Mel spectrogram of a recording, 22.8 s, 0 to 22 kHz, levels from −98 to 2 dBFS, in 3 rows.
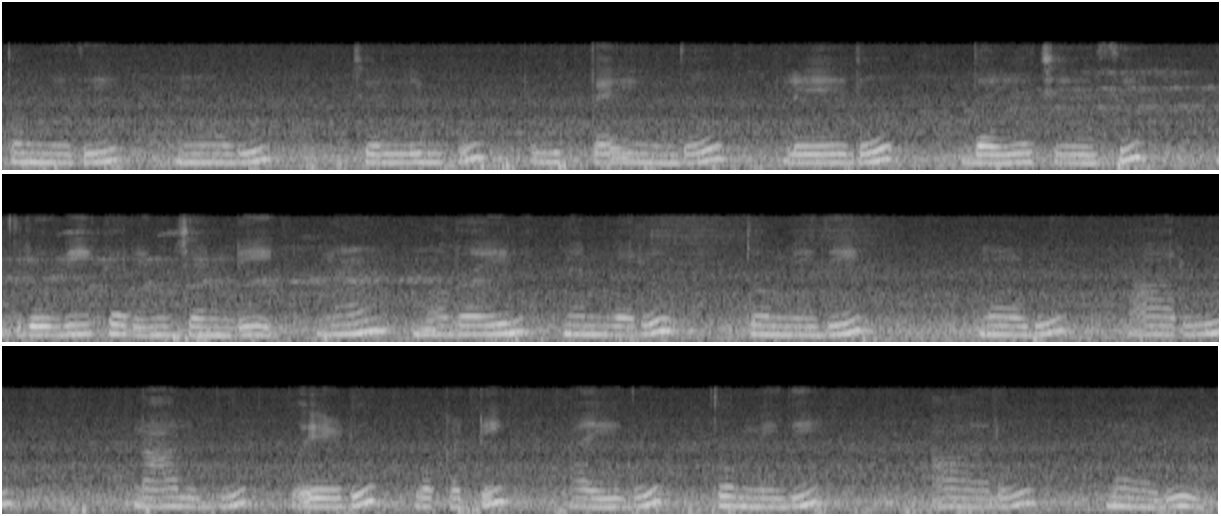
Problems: constant background noise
